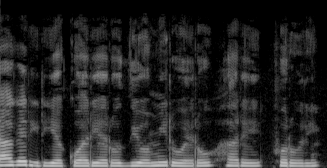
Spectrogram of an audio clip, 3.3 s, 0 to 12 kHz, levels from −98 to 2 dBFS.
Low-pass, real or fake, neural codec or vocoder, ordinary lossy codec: 10.8 kHz; real; none; AAC, 64 kbps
